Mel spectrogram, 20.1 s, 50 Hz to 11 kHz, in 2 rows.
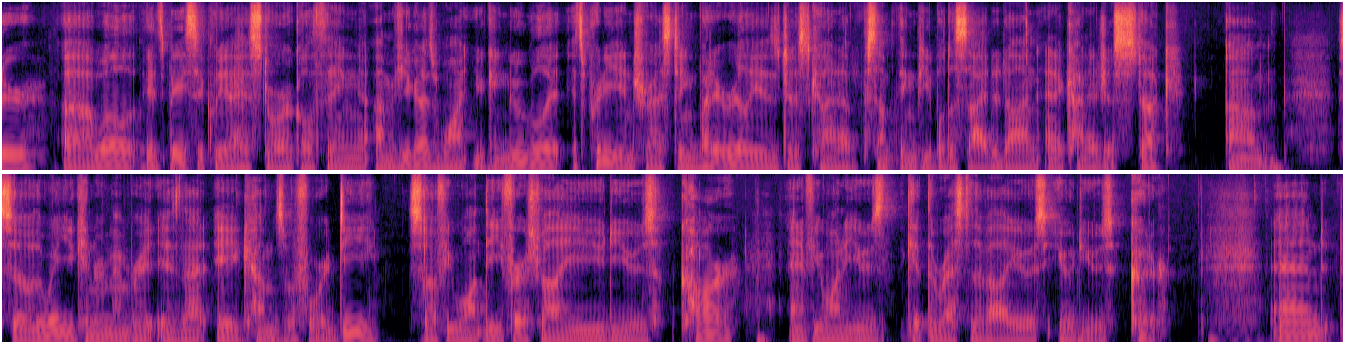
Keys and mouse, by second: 10.7 ctrl+n, 10.9-11.4 ctrl+f, 11.7 ctrl+f, 12.0 ctrl+space, 12.1-12.5 ctrl+f, 12.7 ctrl+g, 19.2 Return, 19.4 Return, 19.9 ctrl+/.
